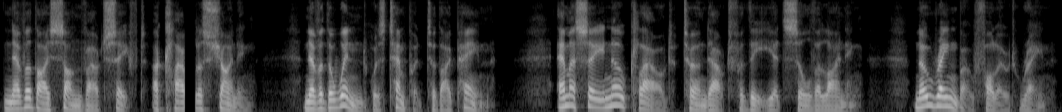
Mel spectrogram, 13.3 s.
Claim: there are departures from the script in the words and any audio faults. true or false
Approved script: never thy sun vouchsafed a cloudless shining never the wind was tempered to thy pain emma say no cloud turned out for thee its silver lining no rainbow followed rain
true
